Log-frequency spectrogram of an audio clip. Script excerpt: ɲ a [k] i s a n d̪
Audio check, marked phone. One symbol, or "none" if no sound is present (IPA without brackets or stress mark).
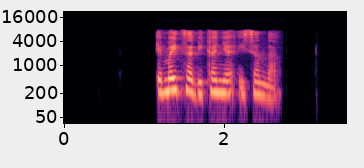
ʔ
